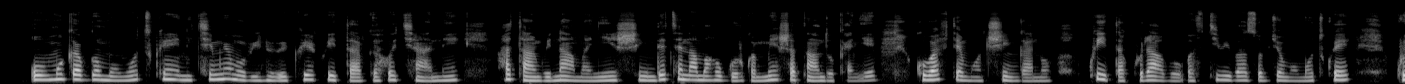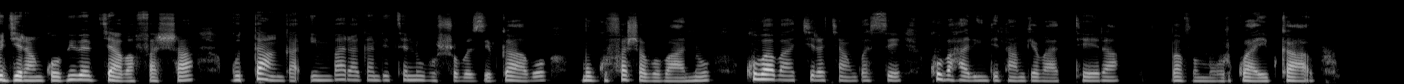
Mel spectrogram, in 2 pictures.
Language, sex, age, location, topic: Kinyarwanda, female, 25-35, Kigali, health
